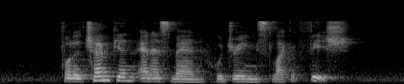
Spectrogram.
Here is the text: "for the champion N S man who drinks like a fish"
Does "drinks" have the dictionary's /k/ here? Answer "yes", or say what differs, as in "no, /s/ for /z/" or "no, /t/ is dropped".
yes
